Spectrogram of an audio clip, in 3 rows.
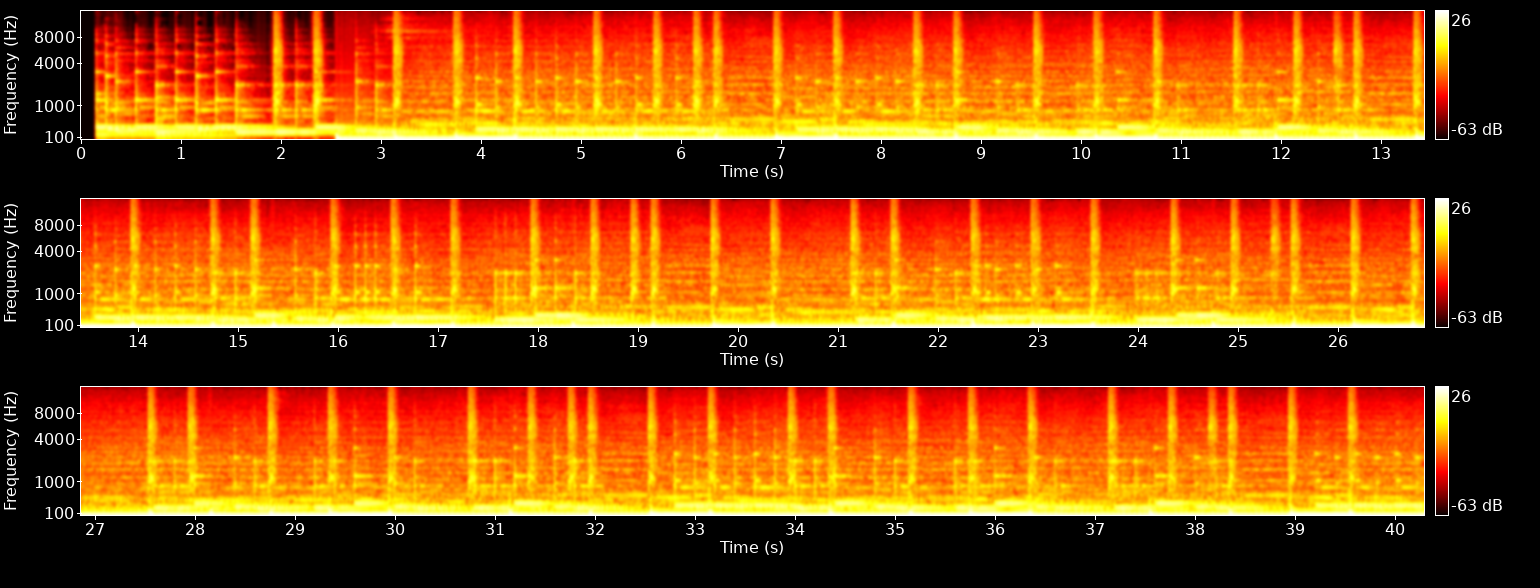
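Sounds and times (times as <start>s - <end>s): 
marimba: 0.1s - 40.2s.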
